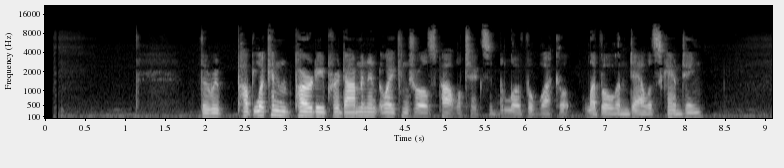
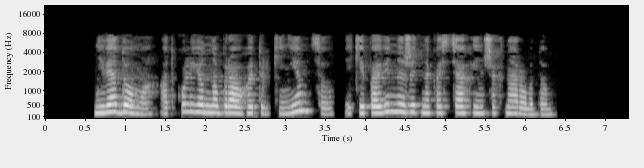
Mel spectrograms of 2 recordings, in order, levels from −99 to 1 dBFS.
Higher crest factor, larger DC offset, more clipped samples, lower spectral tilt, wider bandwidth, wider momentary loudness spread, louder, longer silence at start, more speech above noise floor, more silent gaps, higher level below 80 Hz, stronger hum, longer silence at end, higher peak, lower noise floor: first, 24 dB vs 18 dB; neither; neither; first, -6 dB/octave vs -4 dB/octave; first, 10 kHz vs 7.8 kHz; first, 17 LU vs 12 LU; second, -27 LUFS vs -24 LUFS; first, 1.95 s vs 0.6 s; second, 38 dB vs over 67 dB; second, none vs 3.61-3.73 s; second, -72 dBFS vs -66 dBFS; neither; about the same, 0.9 s vs 0.95 s; about the same, -4 dBFS vs -6 dBFS; second, -64 dBFS vs under -90 dBFS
